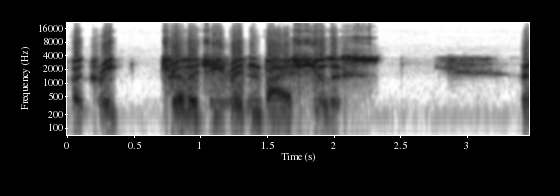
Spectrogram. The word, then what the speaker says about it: Aeschylus: the interpretation of a Greek trilogy written by Aeschylus. The name of the trilogy is called the Orestia. The Orestia. It's spelled O-R-E-S-T-E-I-A. It's written by Aeschylus, or Aeschylus.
